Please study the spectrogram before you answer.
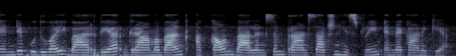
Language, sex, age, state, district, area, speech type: Malayalam, female, 18-30, Kerala, Kottayam, rural, read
